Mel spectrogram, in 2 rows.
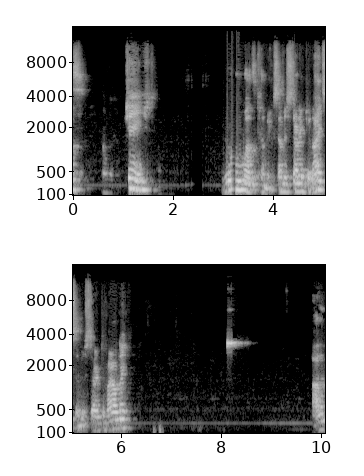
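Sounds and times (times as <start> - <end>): high-pitched ping: 8.2 - 8.6.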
